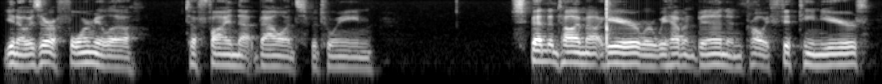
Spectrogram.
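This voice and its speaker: A man's voice: on the low side, steady tone, normal speed, a little mellow. A man in his forties hosting a podcast, chatting casually and telling stories in a rambling way. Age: 40s. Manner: rambling, storytelling with quoted voices. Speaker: podcast host. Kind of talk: casual chat.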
